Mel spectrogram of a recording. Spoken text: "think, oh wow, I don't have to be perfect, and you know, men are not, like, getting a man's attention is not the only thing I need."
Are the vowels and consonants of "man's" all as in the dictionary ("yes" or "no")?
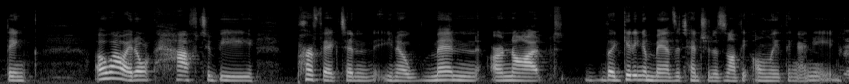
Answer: yes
